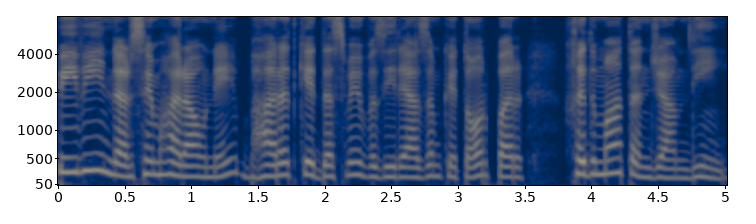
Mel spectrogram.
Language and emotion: Urdu, neutral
